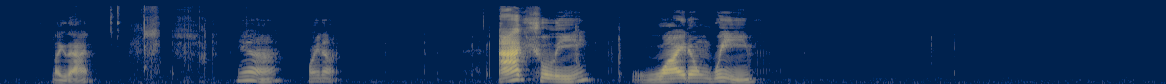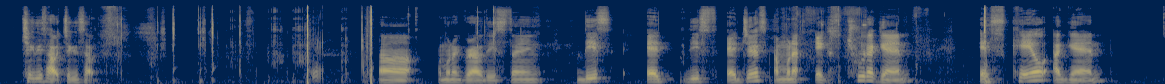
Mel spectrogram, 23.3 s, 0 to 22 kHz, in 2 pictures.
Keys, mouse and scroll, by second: 1.0 click, 1.4-2.6 scroll down 2, 2.6 scroll down 1, 6.1-12.5 middle drag, 13.1 z, 13.5 z, 13.8-14.4 scroll down 2, 14.2-15.0 scroll up 2, 15.0 shift+middle drag, 15.0 scroll up 2, 15.7 right click, 16.4 Tab, 17.5 middle click, 19.8 e, 20.5 Escape, 21.4 s, 23.2 click.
